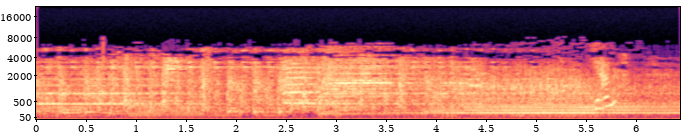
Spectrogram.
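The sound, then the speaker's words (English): A car engine roars steadily during a police chase, droning loudly throughout, then revs higher toward the end with a rising whine as it accelerates hard. “There's a police car behind us. They're trying to overtake.”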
